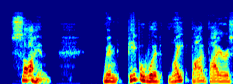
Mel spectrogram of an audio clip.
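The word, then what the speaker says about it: Samhain: ancient Celtic Festival and it looks like you should pronounce it somine but apparently it's pronounced saw him when people would light bonfires and they would wear costumes to ward off ghosts sain was a commemoration of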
